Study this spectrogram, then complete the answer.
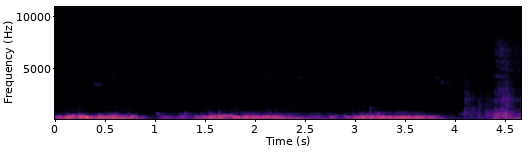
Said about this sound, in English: Hey, Google, what is the sound the little bird called a dove makes? This is a pigeon, also known as a dove.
